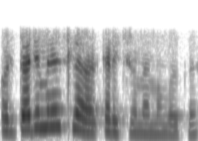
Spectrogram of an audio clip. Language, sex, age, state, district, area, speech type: Tamil, female, 30-45, Tamil Nadu, Ariyalur, rural, conversation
